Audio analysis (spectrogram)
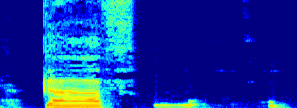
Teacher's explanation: কাফ উচ্চারণ করার সময় একটা বাতাস বের হবে মুখ থেকে,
